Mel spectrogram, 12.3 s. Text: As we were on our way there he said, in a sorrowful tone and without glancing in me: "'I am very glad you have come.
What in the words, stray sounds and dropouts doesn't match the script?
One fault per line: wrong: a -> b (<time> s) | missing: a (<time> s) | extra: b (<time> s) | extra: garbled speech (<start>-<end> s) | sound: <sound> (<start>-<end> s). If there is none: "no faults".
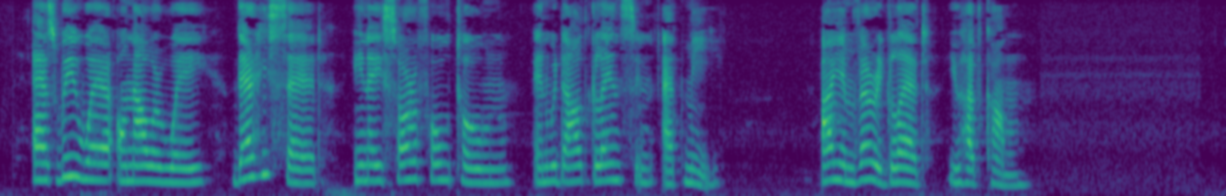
wrong: in -> at (6.6 s)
